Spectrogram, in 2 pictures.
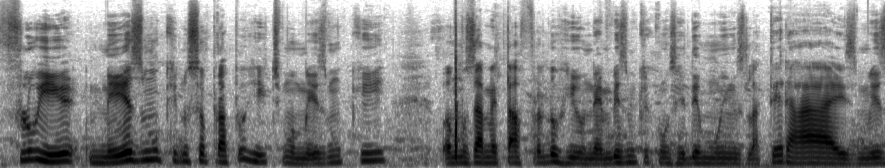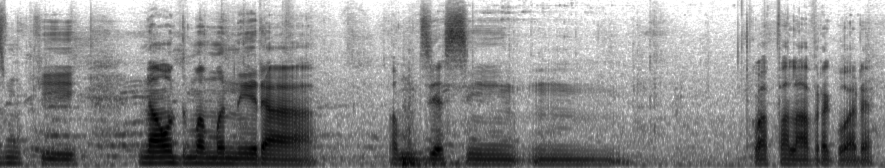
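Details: Portuguese-speaking adult who stutters, self-described as mostly blocks and silences with some repetitions; stuttering.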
